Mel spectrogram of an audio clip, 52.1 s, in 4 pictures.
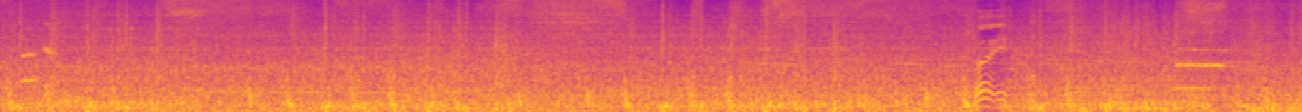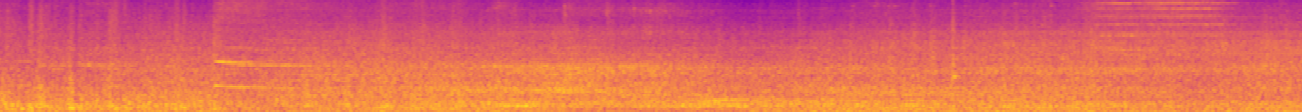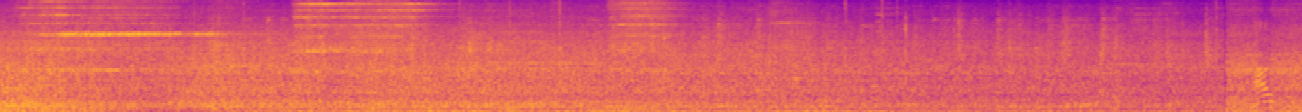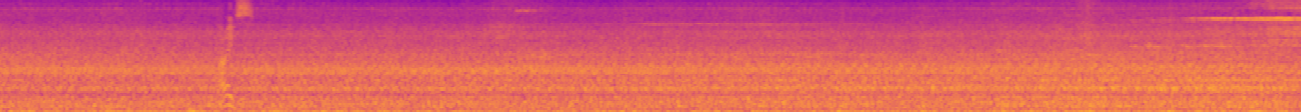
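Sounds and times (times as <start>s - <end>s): train rolling and engine noise: 0.0s - 52.0s
high-pitched wheel squeal: 26.2s - 28.4s, 50.8s - 52.0s.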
